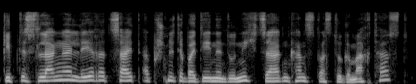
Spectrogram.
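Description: A man voicing a blunt, fiery teenage girl who speaks forcefully. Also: on the high side, moderate pace, no room sound, studio quality, voice pushed up, close to an everyday voice.

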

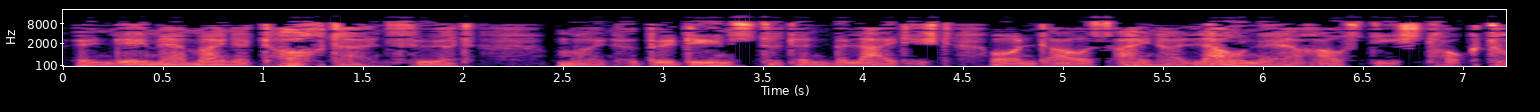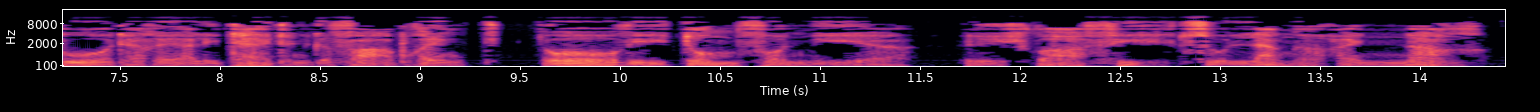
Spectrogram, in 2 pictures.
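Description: An ancient skeletal reaper in a storybook, very deep and gravelly, slow and measured, with cold and unhurried menace. A faint hum of room ambience sits behind the voice. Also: male voice, fairly bright tone, heavily acted. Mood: cold, aggrieved. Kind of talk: audiobook character voice.

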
